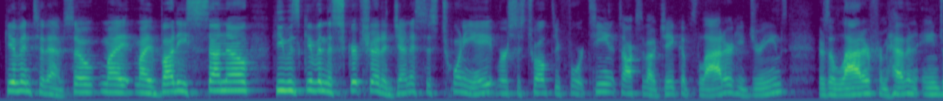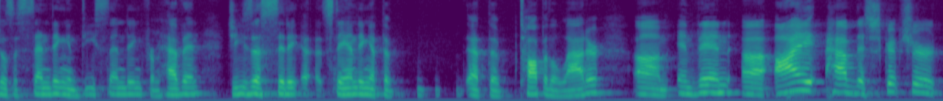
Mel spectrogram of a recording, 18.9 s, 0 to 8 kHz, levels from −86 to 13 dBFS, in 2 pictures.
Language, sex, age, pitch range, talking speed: English, male, 20-39, 145-195 Hz, 190 wpm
